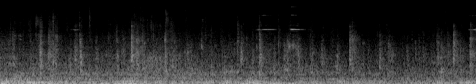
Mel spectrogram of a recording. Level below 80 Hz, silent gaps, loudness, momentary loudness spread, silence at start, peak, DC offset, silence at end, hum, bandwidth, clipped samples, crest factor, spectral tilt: -34 dBFS; none; -32 LUFS; 7 LU; 0 s; -14 dBFS; under 0.1%; 0 s; none; 15.5 kHz; under 0.1%; 14 dB; -6.5 dB/octave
